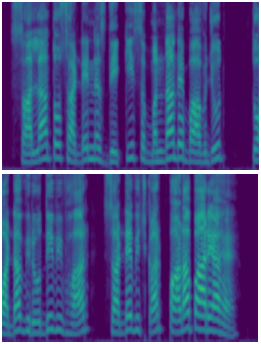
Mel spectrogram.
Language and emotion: Punjabi, angry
